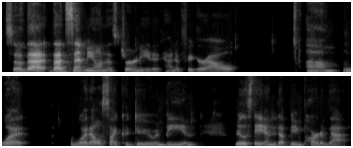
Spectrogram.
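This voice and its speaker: A woman's voice: sits low, fairly even intonation, a little slow. A woman from the Washington, D.C. area, a guest in an interview telling her life story casually, laughing often and restarting her sentences. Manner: laughs often while talking, many restarts. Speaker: guest, real estate investor.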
